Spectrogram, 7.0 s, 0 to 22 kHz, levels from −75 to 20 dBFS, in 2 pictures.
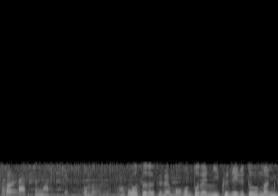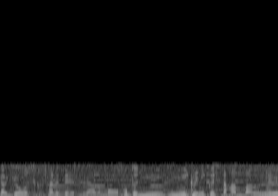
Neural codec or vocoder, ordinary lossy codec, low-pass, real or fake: none; none; 3.6 kHz; real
